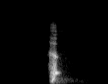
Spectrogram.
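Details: Single abrupt voiced hiccup against silence, in a patient with intractable hiccups since December 2015 after surgery with multiple nerve damage; pudendal nerve injection thought to trigger phrenic and vagus nerves.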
